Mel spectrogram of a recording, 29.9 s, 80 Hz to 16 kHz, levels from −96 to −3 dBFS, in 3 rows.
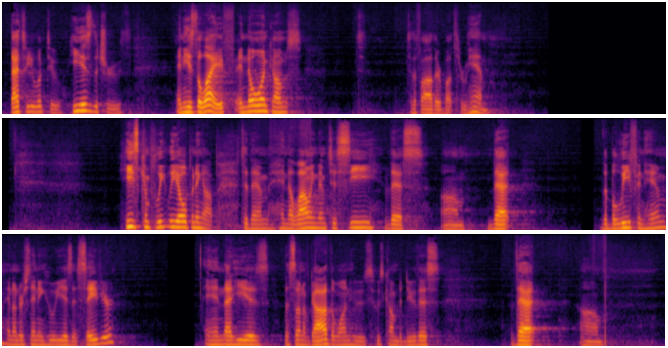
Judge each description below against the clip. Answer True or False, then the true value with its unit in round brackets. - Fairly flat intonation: False (4.5 semitones)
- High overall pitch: False (135 Hz)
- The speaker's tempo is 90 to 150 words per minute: True (135 wpm)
